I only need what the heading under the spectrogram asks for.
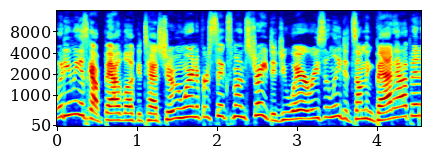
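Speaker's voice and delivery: plain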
